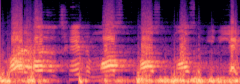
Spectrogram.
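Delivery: "must" repeated slowly, each one drawn out with weight; emphatic insistence. Real, not acted. Teacher insisting every article is vital for the exam, slow emphatic stress.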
